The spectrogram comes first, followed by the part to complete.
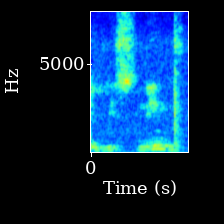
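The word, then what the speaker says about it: listening: अब यहाँ टी क्यों नहीं पड़ा? देखो जब भी बीच में कहीं पर भी एस टी आ रहा हो तो टी लगभग साइलेंट हो जाता है। इसे पढ़ेंगे लिसनिंग। इसे पढ़ा लिसनिंग।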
